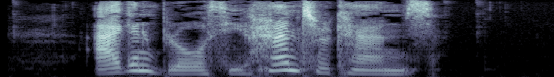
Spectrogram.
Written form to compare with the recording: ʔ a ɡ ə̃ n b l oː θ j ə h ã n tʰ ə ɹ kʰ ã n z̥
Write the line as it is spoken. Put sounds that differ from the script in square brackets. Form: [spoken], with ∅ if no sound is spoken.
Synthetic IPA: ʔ a ɡ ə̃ n b l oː θ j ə h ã n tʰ ə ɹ kʰ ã n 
